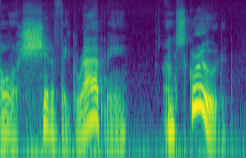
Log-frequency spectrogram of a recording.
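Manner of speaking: normal talking voice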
